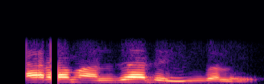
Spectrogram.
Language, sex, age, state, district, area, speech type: Bodo, female, 60+, Assam, Kokrajhar, rural, conversation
